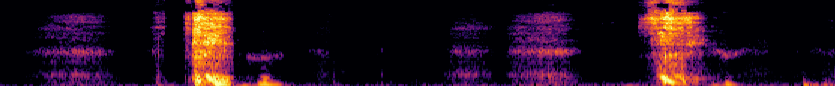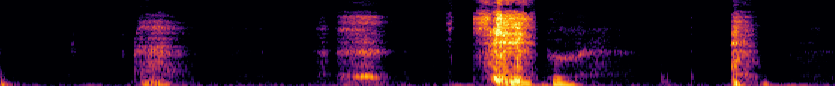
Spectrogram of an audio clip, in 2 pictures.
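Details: Male, sneezing induced on purpose by taking too much Chhinkni snuff, which he felt affect his head; four forceful sneezes, each preceded by quick, breathy build-up inhalations, in a quiet room.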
